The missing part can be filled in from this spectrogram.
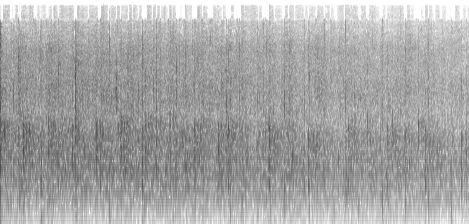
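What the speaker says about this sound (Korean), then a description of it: "박수하기 원합니다" A church congregation applauds during an Easter Sunday service, giving steady, dense clapping from many hands that fills the room evenly and continues throughout without a break.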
